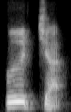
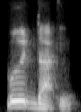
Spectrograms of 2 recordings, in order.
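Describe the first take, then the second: First: The second syllable starts with a ch sound. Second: The second syllable starts with a d sound. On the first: "they pronounce this D more like a ch, ch sound" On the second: "that first syllable is lengthened"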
